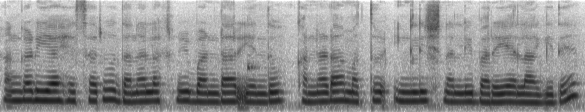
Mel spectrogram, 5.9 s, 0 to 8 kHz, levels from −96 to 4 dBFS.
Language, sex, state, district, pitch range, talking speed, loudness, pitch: Kannada, female, Karnataka, Bangalore, 190-210 Hz, 100 wpm, -14 LUFS, 200 Hz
